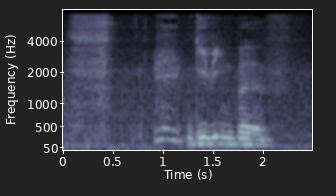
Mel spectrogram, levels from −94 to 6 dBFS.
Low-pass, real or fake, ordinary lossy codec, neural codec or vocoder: 7.2 kHz; fake; none; codec, 16 kHz in and 24 kHz out, 2.2 kbps, FireRedTTS-2 codec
